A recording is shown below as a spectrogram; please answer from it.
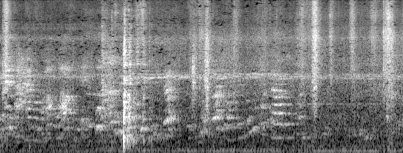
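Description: A single sharp knock about two seconds in, as the metal lid of a rice-cake steamer is lifted off and set aside, with a few lighter clicks and faint voices in the background.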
